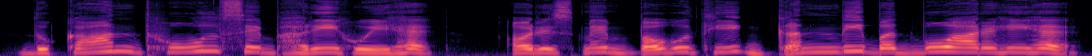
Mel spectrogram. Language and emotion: Hindi, disgusted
